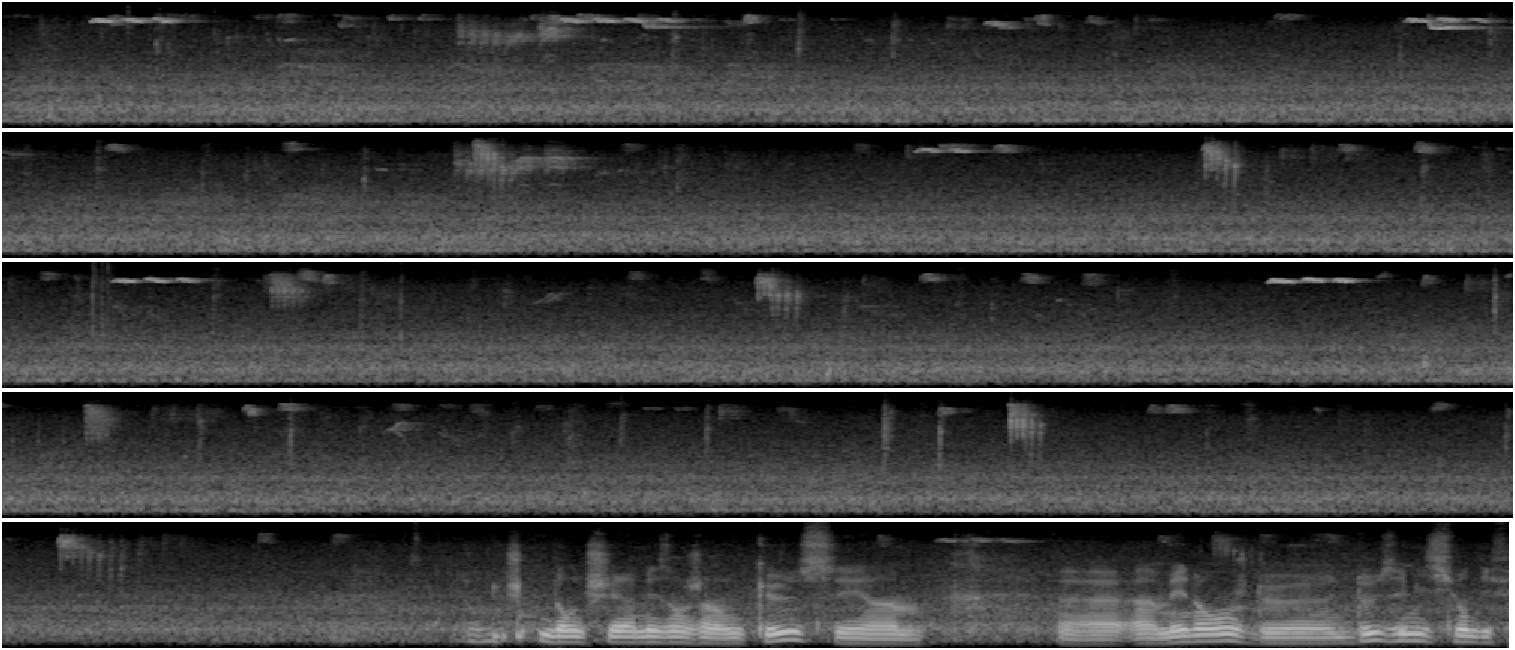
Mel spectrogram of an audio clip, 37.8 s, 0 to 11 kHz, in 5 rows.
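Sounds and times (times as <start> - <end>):
long-tailed tits giving thin high calls and trilling bursts: 0.0 - 12.8, 13.5 - 37.7
low hiss: 0.0 - 37.7
speech: 32.8 - 34.9, 35.5 - 37.7.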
